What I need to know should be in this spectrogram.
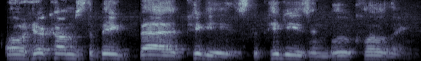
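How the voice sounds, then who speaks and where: A man's voice: mid-range voice, a little slow, darkish tone, natural voice, poor audio. A man voicing a rowdy, defiant man who taunts police officers in a script reading. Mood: taunting. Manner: mocking, belligerent taunts. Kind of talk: readers theatre script reading.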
